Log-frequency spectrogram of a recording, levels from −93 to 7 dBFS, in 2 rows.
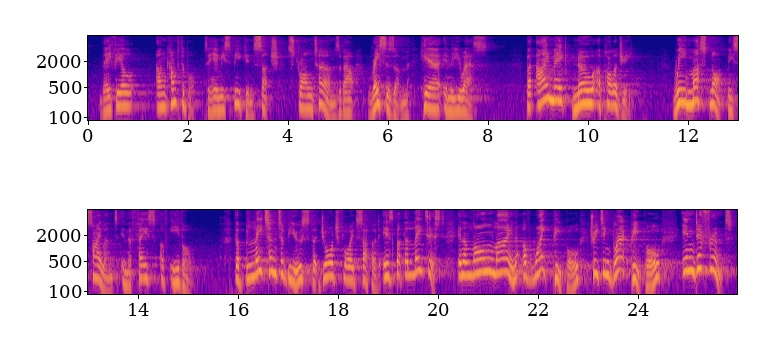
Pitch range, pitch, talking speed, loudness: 155-245 Hz, 200 Hz, 125 wpm, -24 LUFS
